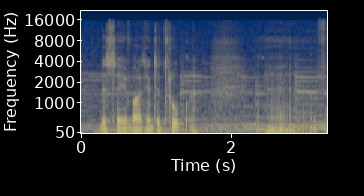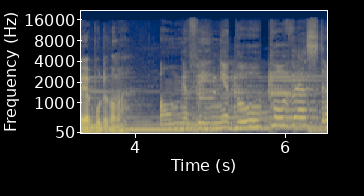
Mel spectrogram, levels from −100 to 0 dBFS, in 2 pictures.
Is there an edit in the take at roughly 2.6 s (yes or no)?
no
